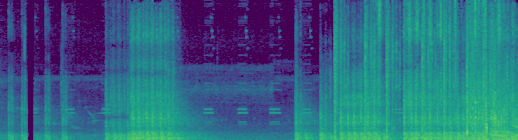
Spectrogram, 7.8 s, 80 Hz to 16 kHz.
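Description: Rapid automatic gunfire in Counter-Strike 2 during a competitive esports match, bursts of dense shots that thin out mid-clip and return loud and sustained toward the end.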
